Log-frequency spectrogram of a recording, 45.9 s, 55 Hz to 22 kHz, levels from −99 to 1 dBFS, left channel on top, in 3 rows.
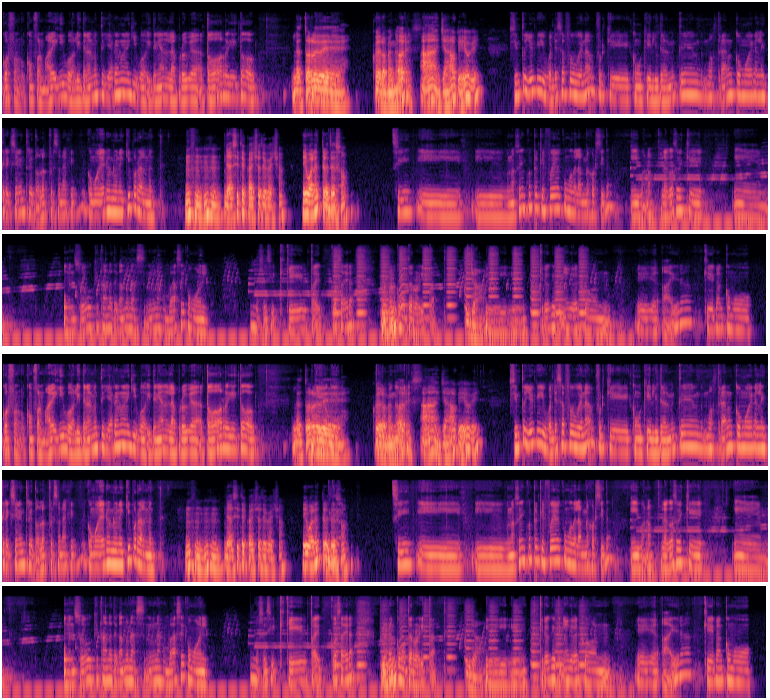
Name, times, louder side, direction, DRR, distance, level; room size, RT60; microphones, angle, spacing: voice 1, 0.0-5.5 6.2-6.8 7.5-8.3 9.2-9.3 10.2-18.6 21.8-22.2 23.1-30.9 31.9-34.8 35.6-39.7 40.3-45.6, right 3 dB, 40° right, 0.5 m, -31 dB
voice 2, 5.8-6.9 7.5-8.1 8.4-9.6 19.0-21.0 21.3-22.2 38.2-38.6 39.9-40.3, left 2 dB, 75° left, 0.7 m, -24 dB
sound 1, 27.9-43.2, left 2 dB, 15° left, 0.5 m, -40 dB
6.0 x 2.0 x 2.3 m
head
